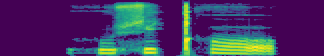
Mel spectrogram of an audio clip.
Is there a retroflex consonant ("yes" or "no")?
no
